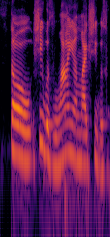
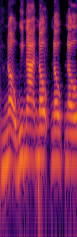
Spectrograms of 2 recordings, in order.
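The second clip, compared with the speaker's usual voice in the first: acted-out panicked voice, louder; 7 dB louder than usual. Acting out a phone call to a sister who stopped roadside: acting out panic. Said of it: "I'm panicking on the other side".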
